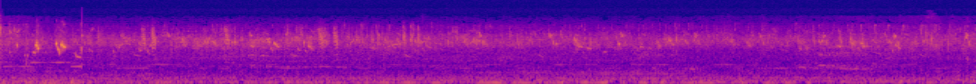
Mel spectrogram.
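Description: Several birds chirping and calling, a steady scatter of short high chirps with a few longer held notes, over a constant low rumble.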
